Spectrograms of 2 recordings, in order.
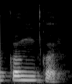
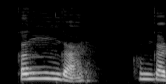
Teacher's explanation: ક ખ ગ ઘ, ને એનું અનુનાસિક છે આ અંગ, અંગ, એ રીતે પ્રોનાઉન્સ થાય છે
